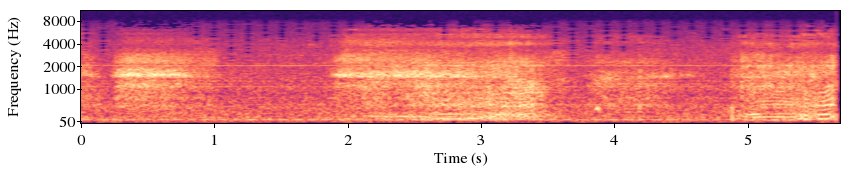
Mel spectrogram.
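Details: Soft, breathy snores repeat about every three seconds over some background noise; mild snoring, recorded on a mobile phone.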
